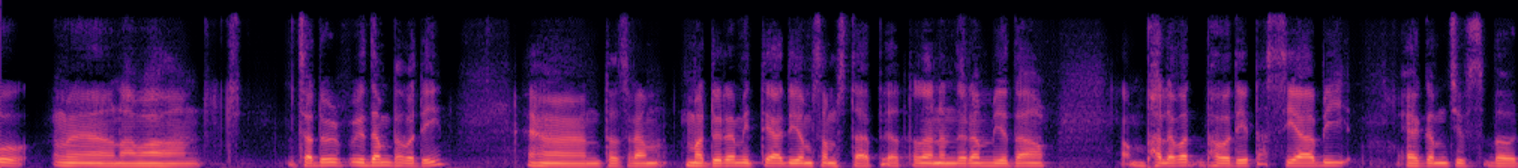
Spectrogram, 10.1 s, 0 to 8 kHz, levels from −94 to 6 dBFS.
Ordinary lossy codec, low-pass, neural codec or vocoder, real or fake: none; 7.2 kHz; codec, 16 kHz, 1 kbps, X-Codec, WavLM features, trained on Multilingual LibriSpeech; fake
